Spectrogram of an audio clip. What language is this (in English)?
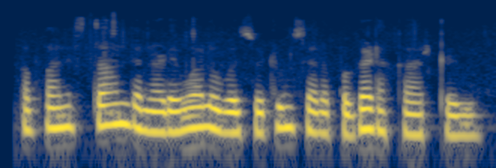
Pashto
